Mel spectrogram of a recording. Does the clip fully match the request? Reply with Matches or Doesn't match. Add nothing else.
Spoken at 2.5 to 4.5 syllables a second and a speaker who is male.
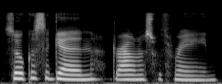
Doesn't match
